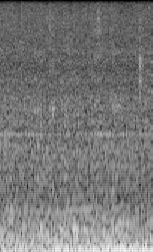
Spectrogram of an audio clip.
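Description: Steady low engine hum and road noise heard inside a moving tour bus.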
